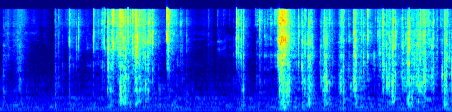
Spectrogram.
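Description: A foil card pack crinkles and tears open close by.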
